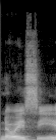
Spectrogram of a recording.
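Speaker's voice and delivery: usual speaking voice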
